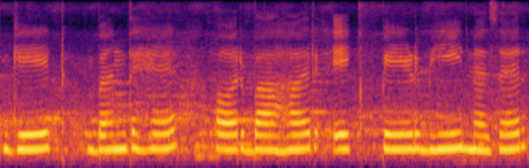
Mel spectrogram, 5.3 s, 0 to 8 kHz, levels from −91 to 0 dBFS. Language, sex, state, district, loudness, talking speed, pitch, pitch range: Hindi, female, Chhattisgarh, Raipur, -12 LUFS, 100 wpm, 235 Hz, 230-240 Hz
